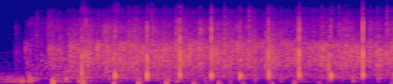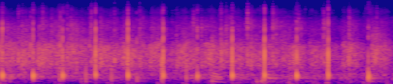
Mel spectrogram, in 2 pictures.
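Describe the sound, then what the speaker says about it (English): Audience applause at a panel discussion on gun violence in Brooklyn, a sustained patter of many hands with sharp individual claps standing out near the microphone, somewhat quiet overall. "I want you to all give a warm round of applause to our star,"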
